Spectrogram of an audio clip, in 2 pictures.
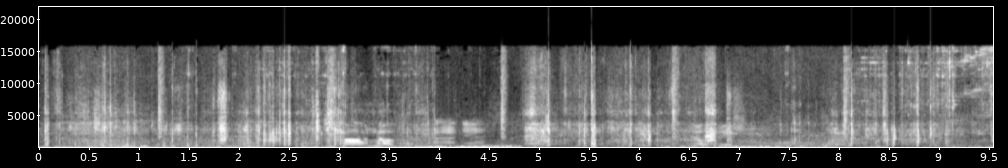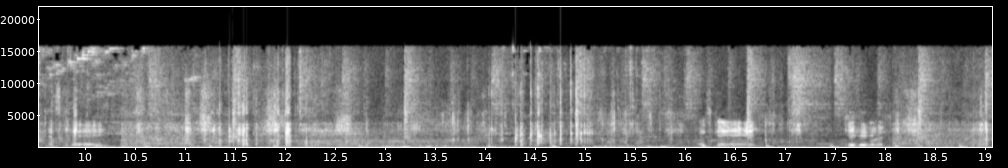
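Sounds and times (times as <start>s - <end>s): skateboard clacking and slapping down: 0.0s - 4.0s, 4.8s - 10.1s, 13.6s - 15.9s
skateboard wheels rumbling on concrete: 0.0s - 19.0s.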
